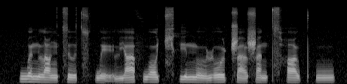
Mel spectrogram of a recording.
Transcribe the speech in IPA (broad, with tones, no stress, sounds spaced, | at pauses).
w ə˥˨ n l ɑ˨˦ ŋ t͡s ɹ̩˨˦ t͡sʰ w ḛ˨˩ ɪ̯ l j ä˦ f w ɔ˦ t͡ɕʰ i˦ n̪ o˨˦ ʊ̯ ɻ o˦ ʊ̯ ʈ͡ʂ ä˨˦ ʂ a˧ n t͡sʰ ɑ˥˨ ʊ̯ pʰ u˦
